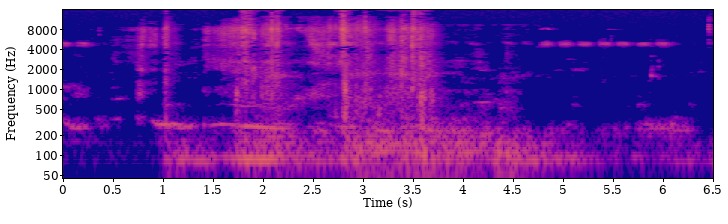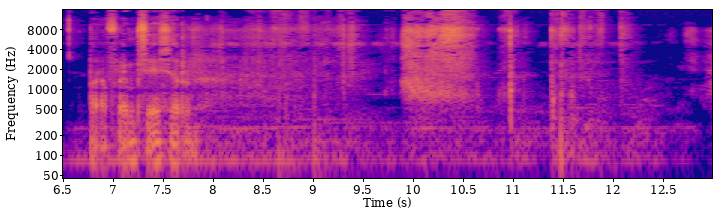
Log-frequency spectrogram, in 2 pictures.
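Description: Paper pages rustle and flap as a book's pages are turned.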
